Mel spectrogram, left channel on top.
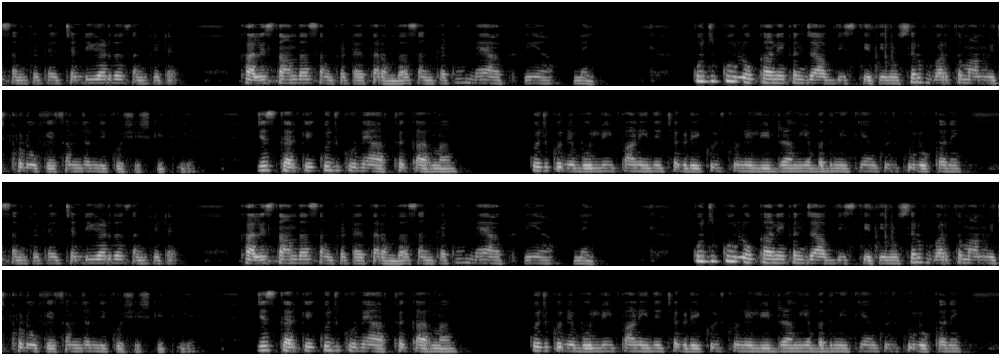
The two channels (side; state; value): both; identical; correlation 1.00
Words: ਸੰਕਟ ਹੈ, ਚੰਡੀਗੜ੍ਹ ਦਾ ਸੰਕਟ ਹੈ, ਖਾਲਿਸਤਾਨ ਦਾ ਸੰਕਟ ਹੈ, ਧਰਮ ਦਾ ਸੰਕਟ ਹੈ? ਮੈਂ ਆਖਦੀ ਹਾਂ ਨਹੀਂ। ਕੁਝ ਕੁ ਲੋਕਾਂ ਨੇ ਪੰਜਾਬ ਦੀ ਸਥਿਤੀ ਨੂੰ ਸਿਰਫ ਵਰਤਮਾਨ ਵਿੱਚ ਖੜੋ ਕੇ ਸਮਝਣ ਦੀ ਕੋਸ਼ਿਸ਼ ਕੀਤੀ ਹੈ, ਜਿਸ ਕਰਕੇ ਕੁਝ ਕੁ ਨੇ ਆਰਥਿਕ ਕਾਰਨਾਂ, ਕੁਝ ਕੁ ਨੇ ਬੋਲੀ, ਪਾਣੀ ਦੇ ਝਗੜੇ, ਕੁਝ ਕੁ ਨੇ ਲੀਡਰਾਂ ਦੀਆਂ ਬਦਨੀਤੀਆਂ, ਕੁਝ ਕੁ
